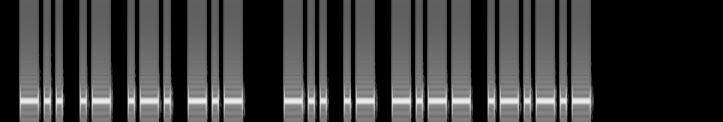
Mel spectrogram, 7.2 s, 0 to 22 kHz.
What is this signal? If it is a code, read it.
Morse code, heard as a keyed tone, about 21 wpm, 700 Hz. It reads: DARK DAY.
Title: Sentences from Top 1000 Words - Review Part 5 - 20wpm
